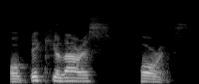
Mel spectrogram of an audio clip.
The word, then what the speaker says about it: orbicularis oris: The pucker muscle is orbicularis oris. Rhymes with bliss.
